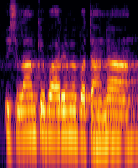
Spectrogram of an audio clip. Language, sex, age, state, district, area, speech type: Hindi, male, 30-45, Uttar Pradesh, Bhadohi, urban, spontaneous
